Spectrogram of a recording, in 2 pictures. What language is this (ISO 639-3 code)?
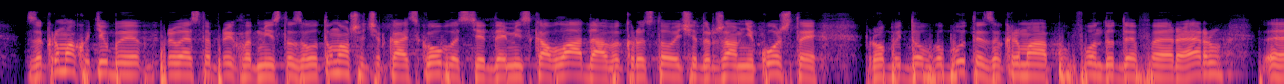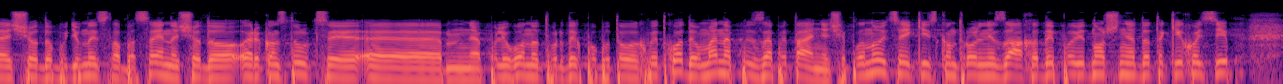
ukr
